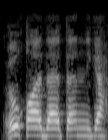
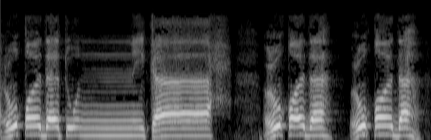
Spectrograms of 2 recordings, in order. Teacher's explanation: فالقاف ساكنة لا تتأثر بالضمة قبلها ولا الفتحة بعدها · Shown in: second take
